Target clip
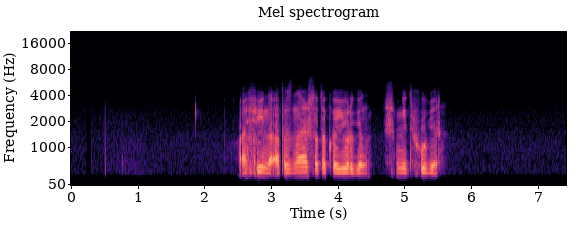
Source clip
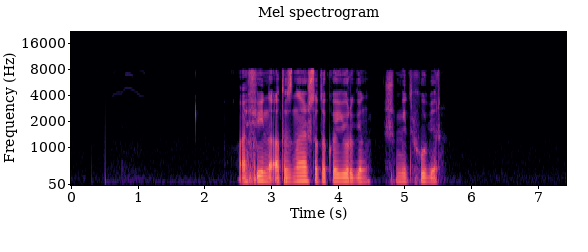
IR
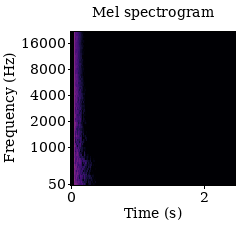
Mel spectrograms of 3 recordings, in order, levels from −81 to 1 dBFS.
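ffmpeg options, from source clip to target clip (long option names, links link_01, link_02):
-filter_complex "[0:a]asplit=2[link_01][link_02];[link_02]highpass=frequency=720:poles=1,volume=21dB,asoftclip=type=tanh:threshold=-4dB[link_03];[link_01][link_03]amix=inputs=2:normalize=0,lowpass=frequency=1700:poles=1,volume=-6dB,asettb=1/sr,asplit=3[link_04][link_05][link_06];[link_04]atrim=end=2.554[link_07];[link_05]atrim=start=2.55:end=3.44,asetpts=PTS-STARTPTS,afade=type=in:duration=0.004:curve=qsin,afade=type=out:start_time=0.886:duration=0.004:curve=qsin,aeval=exprs='sgn(val(0))*max(abs(val(0))-0.0178,0)':channel_layout=same[link_08];[link_06]atrim=start=3.436[link_09];[link_07][link_08]acrossfade=duration=0.004:curve1=hsin:curve2=qsin[link_10];[link_10][link_09]acrossfade=duration=0.004:curve1=qsin:curve2=hsin,highpass=frequency=210:width_type=q:width=0.5412,highpass=frequency=210:width_type=q:width=1.307,lowpass=frequency=3100:width_type=q:width=0.5176,lowpass=frequency=3100:width_type=q:width=0.7071,lowpass=frequency=3100:width_type=q:width=1.932,afreqshift=130"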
